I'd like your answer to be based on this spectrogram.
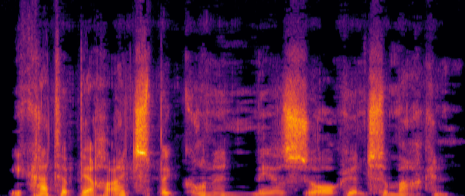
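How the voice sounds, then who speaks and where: A man voicing a simple, earnest, honey-loving toy bear in a storybook read-aloud, in a slow, plaintive, raised voice. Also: medium pitch, lively intonation, creaky, pushed and bright, slightly rough, no echo, pitched above the performer's own voice, full character voice.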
